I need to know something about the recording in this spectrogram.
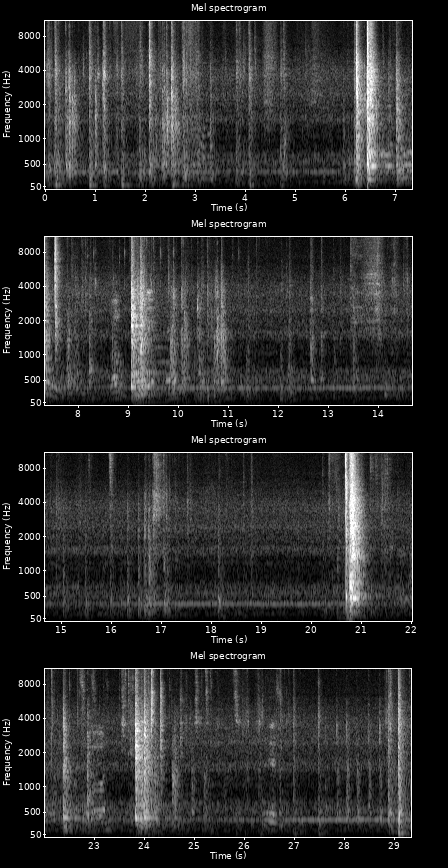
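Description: A foosball ball clacks sharply against plastic players and the table walls.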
